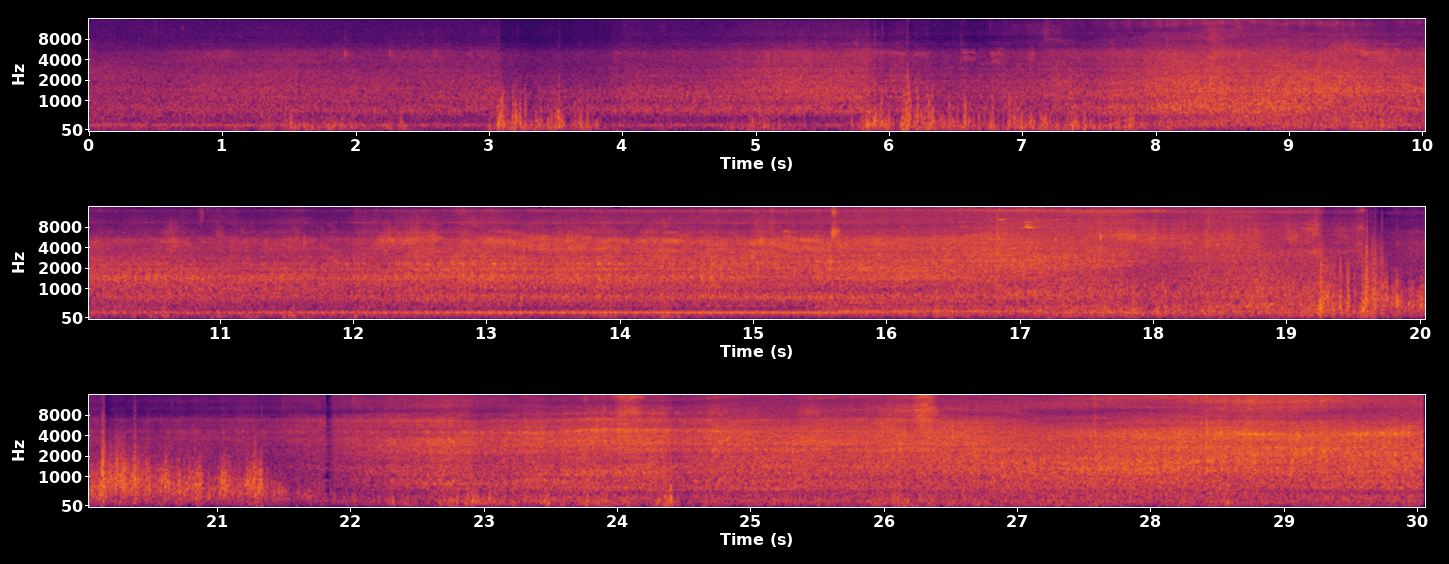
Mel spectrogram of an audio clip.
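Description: Diesel semi-truck engine running under load as it tows a house on a low trailer, its steady drone growing as it nears and passes, with tyre and road noise. Further vehicles pass in the second half, one of them a pickup truck.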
